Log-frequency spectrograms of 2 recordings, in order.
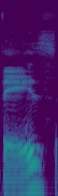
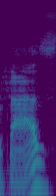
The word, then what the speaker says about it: vase: you know like like a vase or vaz depends how you pronounce it i'm just gonna smack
